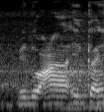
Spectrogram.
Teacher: termasuk hukum bacaan mat wajib muttasil dengan panjang 2,5 alif atau 5 harokat dengan alasan mat asli bertemu dengan huruf hamzah dalam satu kalimat.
